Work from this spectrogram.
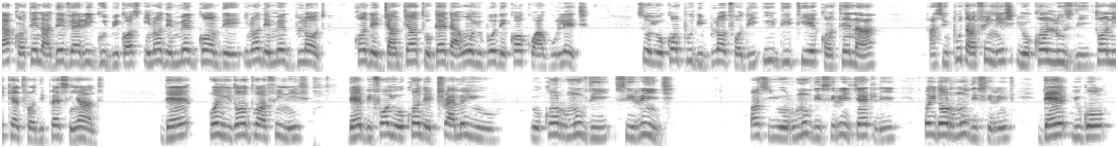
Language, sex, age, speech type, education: Nigerian Pidgin, male, 30-45, spontaneous, tertiary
